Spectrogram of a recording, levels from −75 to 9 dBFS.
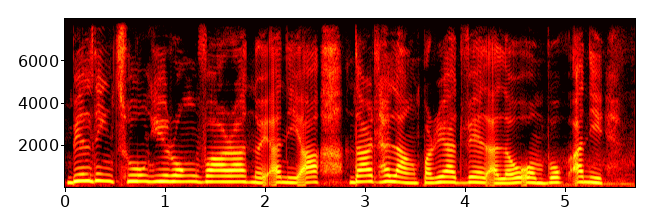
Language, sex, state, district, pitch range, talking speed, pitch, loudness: Mizo, female, Mizoram, Aizawl, 235-280 Hz, 170 wpm, 255 Hz, -10 LUFS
